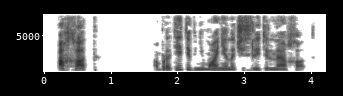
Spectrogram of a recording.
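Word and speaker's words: Ахат (אחת): Очень часто израильтяне, которые произносят миспар стами абсолютно правильно, делают ошибку в одном единственном числительном. Это числительное ахат. Вот все числительные в номерах телефонов они произносят в женском роде, а вместо ахат почему-то ошибочно говорят эхад. Не делайте эту ошибку. Но когда услышите ее, знайте, это ошибка.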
